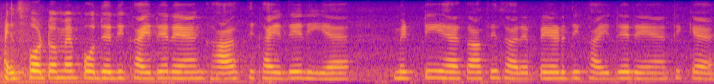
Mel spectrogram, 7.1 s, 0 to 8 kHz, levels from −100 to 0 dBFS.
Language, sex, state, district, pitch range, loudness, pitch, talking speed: Hindi, male, Haryana, Rohtak, 210-230 Hz, -19 LUFS, 220 Hz, 200 wpm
